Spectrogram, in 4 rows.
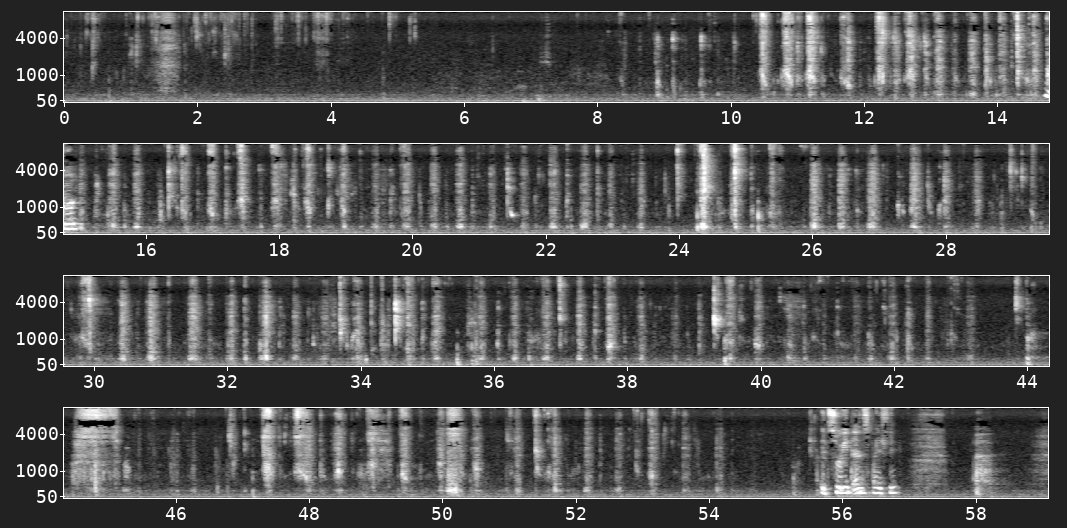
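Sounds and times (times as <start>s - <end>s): crunching raw vegetables: 0.0s - 5.5s.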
